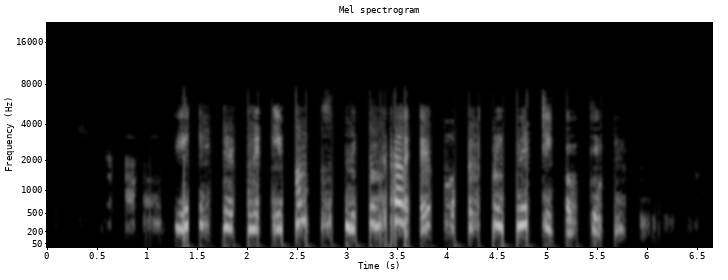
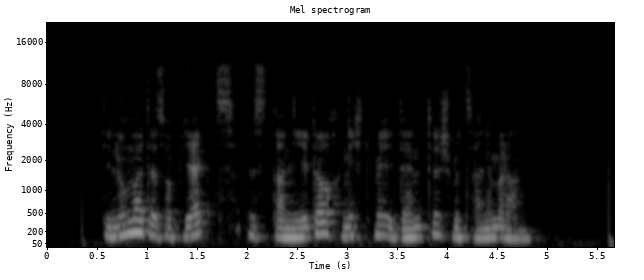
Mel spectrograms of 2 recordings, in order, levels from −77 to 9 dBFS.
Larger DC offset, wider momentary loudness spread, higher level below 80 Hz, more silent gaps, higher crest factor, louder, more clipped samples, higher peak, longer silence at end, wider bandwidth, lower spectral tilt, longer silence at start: neither; first, 21 LU vs 12 LU; first, -54 dBFS vs -68 dBFS; first, 0.90-0.97 s, 1.18-1.27 s vs none; about the same, 22 dB vs 18 dB; first, -23 LUFS vs -38 LUFS; neither; first, -2 dBFS vs -22 dBFS; first, 0.9 s vs 0 s; second, 7.6 kHz vs 11.5 kHz; second, -5 dB/octave vs -6.5 dB/octave; first, 0.8 s vs 0.55 s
